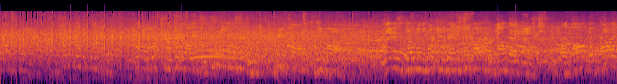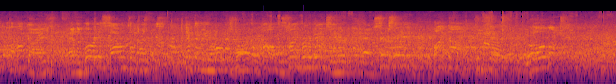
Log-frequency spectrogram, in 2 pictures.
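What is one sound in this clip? A large stadium crowd roars and cheers outdoors.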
